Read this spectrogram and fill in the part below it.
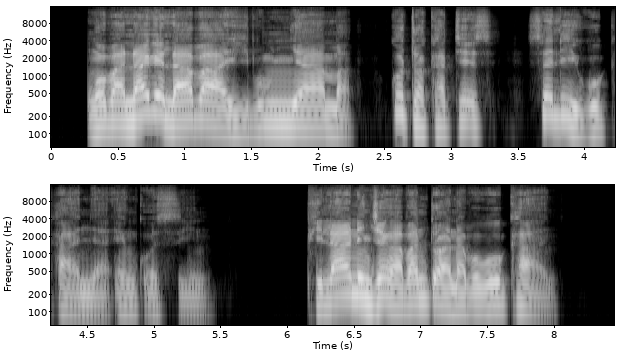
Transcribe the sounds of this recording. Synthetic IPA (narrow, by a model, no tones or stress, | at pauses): ŋɔβalaɣɛlaβajiβum̩ɲama | ɣɔd̥ʱwakʰatʰesi̥ | selijiɣukʰaɲaʔɛŋkʼosiːni | pʰilanind͡ʒʱɛŋaβantʼwanaβoɣukʰaːɲa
